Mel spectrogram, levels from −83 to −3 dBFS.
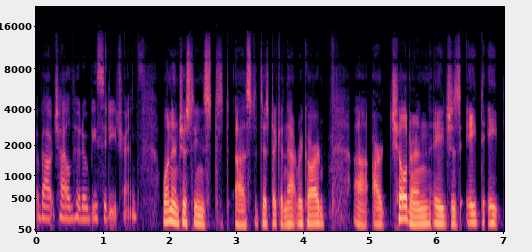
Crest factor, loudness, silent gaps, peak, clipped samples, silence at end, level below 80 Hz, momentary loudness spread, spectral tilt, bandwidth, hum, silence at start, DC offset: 18 dB; -21 LUFS; none; -2 dBFS; under 0.1%; 0.1 s; -54 dBFS; 14 LU; -5.5 dB/octave; 14 kHz; none; 0 s; under 0.1%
